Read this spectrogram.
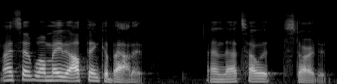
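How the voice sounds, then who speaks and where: A woman's voice: very deep voice, very animated, normal speed, heavy background noise. An older woman from San Francisco, a retired police officer, telling her story in a documentary interview and acting out the dialogue. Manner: storytelling, acts out quoted dialogue.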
